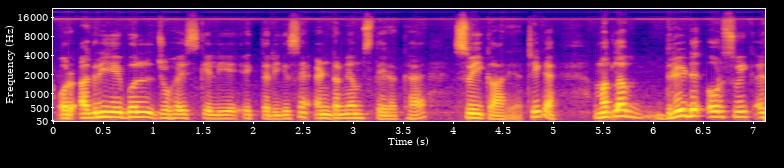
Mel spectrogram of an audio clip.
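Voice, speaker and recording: A man's voice: fairly high pitch, darkish tone. Hindi-speaking man teaching English words. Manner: explains slowly, spells words out, corrects himself aloud. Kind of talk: online vocabulary lesson.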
